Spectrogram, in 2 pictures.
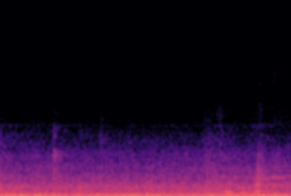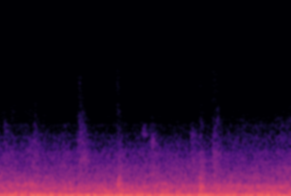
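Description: A van drives past.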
